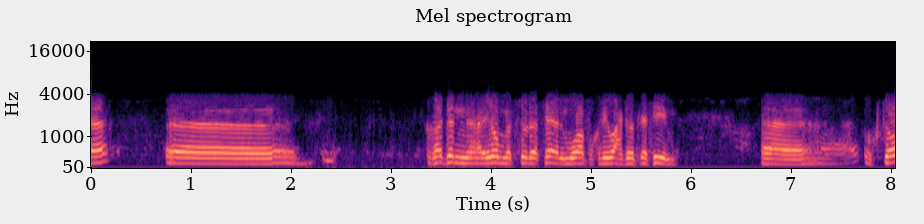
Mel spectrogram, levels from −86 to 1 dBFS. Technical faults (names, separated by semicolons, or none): call bitrate drop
